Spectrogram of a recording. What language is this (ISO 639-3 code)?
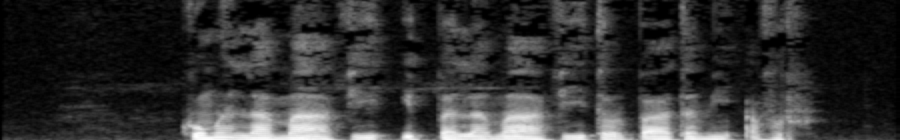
orm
